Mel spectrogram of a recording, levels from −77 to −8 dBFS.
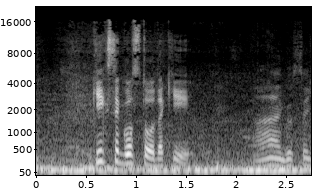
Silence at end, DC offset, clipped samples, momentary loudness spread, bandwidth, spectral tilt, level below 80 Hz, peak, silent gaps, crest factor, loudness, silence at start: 0 s; under 0.1%; under 0.1%; 10 LU; 17 kHz; -4 dB/octave; -26 dBFS; -2 dBFS; none; 18 dB; -20 LUFS; 0 s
